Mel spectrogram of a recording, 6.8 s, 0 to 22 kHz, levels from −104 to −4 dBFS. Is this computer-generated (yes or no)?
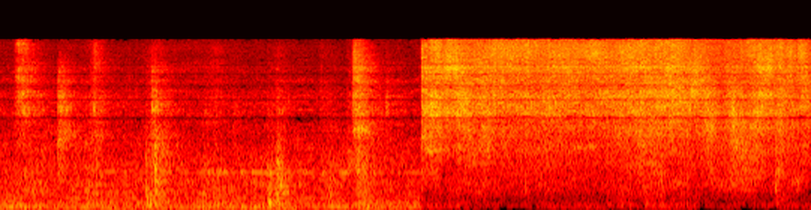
yes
